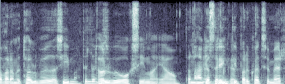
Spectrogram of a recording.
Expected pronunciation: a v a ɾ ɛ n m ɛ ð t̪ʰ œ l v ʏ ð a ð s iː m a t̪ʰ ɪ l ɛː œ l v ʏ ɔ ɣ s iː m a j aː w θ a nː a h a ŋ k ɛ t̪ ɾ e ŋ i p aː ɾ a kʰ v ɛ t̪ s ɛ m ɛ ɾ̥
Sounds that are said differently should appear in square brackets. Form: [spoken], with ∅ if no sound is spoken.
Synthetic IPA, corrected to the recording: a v a ɾ [a] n m ɛ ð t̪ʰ œ l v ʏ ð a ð s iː m a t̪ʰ ɪ l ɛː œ l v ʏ ɔ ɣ s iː m a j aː w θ a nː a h a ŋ k [a] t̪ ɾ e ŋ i p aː ɾ a kʰ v ɛ t̪ s ɛ m ɛ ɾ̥

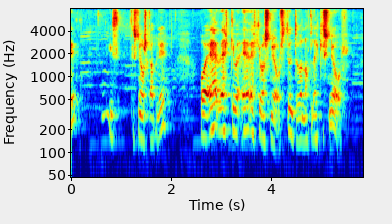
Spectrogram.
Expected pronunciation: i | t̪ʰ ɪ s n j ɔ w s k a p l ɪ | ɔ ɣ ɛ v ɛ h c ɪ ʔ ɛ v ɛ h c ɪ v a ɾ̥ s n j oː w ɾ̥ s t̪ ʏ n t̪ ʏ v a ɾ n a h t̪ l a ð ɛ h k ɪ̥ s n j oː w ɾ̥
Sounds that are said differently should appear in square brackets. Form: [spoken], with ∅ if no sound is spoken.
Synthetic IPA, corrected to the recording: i | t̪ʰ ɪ s n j [o] w s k a p l ɪ | ɔ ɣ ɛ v ɛ h c ɪ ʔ ɛ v ɛ h c ɪ v a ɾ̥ s n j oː w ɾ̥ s t̪ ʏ n t̪ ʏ v a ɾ n a h t̪ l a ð ɛ h [c] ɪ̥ s n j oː w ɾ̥

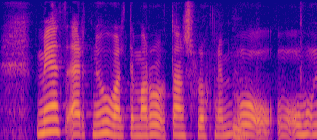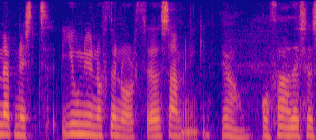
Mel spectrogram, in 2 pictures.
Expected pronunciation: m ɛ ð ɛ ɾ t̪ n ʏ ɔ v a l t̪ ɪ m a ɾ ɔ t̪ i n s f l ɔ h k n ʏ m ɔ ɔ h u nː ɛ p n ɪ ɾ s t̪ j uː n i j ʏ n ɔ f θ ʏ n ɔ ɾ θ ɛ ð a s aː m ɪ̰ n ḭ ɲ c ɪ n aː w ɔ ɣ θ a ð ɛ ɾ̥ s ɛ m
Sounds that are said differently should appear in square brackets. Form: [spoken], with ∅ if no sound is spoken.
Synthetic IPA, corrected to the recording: m ɛ ð ɛ ɾ t̪ n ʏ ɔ v a l t̪ ɪ m a ɾ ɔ t̪ [a] n s f l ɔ h k n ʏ m ɔ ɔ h u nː ɛ p n ɪ [∅] s t̪ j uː n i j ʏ n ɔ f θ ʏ n ɔ ɾ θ ɛ ð a s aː m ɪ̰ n ḭ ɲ c ɪ n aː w ɔ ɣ θ a ð ɛ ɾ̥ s ɛ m

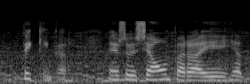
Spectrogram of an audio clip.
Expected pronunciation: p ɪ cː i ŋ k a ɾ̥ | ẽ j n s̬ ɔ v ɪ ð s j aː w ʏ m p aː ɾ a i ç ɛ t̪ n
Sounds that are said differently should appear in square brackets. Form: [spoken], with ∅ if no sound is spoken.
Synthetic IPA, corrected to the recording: p ɪ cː i ŋ k a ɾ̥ | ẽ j n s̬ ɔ v ɪ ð s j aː w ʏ m p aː ɾ a i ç ɛ t̪ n

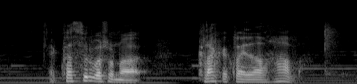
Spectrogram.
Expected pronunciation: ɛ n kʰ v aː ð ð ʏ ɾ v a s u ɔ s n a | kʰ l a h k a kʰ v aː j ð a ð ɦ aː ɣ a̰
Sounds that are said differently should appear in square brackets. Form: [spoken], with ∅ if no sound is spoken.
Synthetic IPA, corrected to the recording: ɛ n kʰ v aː ð [θ] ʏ ɾ v a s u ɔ [∅] n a | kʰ [ɾ] a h k a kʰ v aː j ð a ð ɦ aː [v] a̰

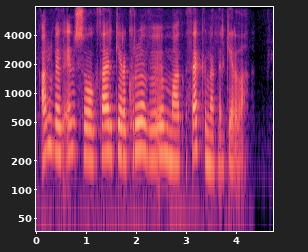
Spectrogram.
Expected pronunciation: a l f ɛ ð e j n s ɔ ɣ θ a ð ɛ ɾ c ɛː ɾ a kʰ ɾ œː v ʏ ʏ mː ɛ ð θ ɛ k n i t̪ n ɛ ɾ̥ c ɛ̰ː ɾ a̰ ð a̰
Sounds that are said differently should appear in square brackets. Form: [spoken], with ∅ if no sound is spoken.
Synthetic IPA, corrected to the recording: a l [v] ɛ [ɣ] e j n s ɔ ɣ θ a ð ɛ ɾ c ɛː ɾ a kʰ ɾ œː v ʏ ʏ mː [a] ð θ ɛ k n [a] t̪ n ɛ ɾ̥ c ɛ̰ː ɾ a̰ ð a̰

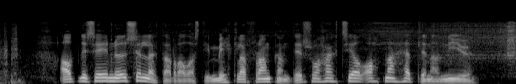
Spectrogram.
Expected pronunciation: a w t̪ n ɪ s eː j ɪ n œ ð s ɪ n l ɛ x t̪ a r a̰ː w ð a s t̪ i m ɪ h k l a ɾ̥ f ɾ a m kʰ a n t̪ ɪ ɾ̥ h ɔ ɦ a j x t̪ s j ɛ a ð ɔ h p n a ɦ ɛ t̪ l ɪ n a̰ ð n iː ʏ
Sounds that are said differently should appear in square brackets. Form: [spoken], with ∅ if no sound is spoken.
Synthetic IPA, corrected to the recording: a w t̪ n ɪ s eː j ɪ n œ ð s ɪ n l ɛ x t̪ a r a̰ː w ð a s t̪ i m ɪ h k l a ɾ̥ f ɾ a m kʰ a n t̪ ɪ ɾ̥ [s] ɔ ɦ a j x t̪ s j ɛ a ð ɔ h p n a ɦ ɛ t̪ l ɪ n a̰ ð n iː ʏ

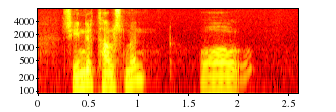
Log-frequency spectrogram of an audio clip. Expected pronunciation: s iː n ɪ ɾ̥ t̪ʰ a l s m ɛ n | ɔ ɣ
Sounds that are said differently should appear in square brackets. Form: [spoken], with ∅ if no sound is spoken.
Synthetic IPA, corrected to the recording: s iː n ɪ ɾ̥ t̪ʰ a l s m ɛ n | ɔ ɣ

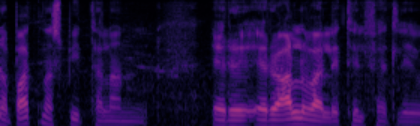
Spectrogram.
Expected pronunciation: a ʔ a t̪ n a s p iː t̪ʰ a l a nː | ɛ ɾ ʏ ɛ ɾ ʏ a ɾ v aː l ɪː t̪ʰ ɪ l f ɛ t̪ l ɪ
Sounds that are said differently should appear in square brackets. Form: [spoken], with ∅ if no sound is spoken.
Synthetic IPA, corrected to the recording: a [p] a t̪ n a s p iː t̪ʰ a l a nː | ɛ ɾ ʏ ɛ ɾ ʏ a [l] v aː l [ɪ] t̪ʰ ɪ l f ɛ t̪ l ɪ

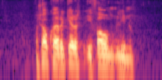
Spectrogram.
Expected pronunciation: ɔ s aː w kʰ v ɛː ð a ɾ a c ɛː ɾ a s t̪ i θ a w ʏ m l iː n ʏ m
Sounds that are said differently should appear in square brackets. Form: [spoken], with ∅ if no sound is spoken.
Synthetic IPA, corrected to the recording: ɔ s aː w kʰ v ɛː ð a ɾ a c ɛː ɾ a s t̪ i [f] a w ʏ m l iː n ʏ m

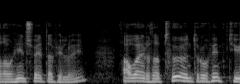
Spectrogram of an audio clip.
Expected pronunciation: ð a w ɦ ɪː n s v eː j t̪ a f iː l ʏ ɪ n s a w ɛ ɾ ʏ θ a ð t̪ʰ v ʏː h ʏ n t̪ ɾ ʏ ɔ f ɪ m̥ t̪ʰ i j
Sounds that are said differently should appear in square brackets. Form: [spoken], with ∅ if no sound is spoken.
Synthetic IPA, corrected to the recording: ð a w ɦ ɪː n s v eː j t̪ a f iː l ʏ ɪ n [θ] a w ɛ ɾ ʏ θ a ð t̪ʰ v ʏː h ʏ n t̪ ɾ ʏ ɔ f ɪ m̥ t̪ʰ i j

